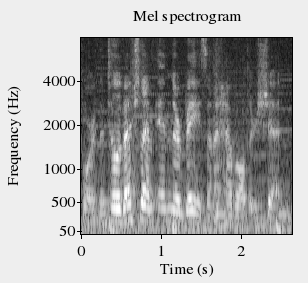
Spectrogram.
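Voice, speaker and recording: With music behind him, a man rattles off his words very fast. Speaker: online gamer. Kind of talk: casual, joking storytelling.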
